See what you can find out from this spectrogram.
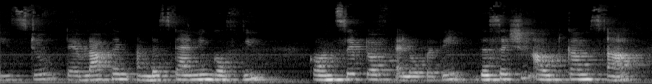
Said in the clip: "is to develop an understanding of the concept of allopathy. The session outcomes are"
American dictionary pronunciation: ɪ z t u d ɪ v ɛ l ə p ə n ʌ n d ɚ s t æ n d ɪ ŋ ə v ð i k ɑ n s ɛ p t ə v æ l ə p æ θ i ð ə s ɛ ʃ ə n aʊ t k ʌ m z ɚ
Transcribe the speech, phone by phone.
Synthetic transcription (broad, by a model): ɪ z t u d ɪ v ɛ l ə p ə n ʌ n d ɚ s t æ n d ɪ ŋ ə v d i k ɑ n s ɛ p t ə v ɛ l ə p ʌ t i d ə s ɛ ʃ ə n aʊ t k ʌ m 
